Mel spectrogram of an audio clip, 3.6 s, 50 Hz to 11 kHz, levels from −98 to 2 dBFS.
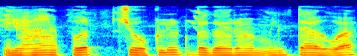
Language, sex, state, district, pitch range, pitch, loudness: Hindi, male, Chandigarh, Chandigarh, 125-135 Hz, 130 Hz, -17 LUFS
